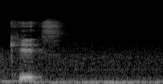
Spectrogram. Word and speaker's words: Quiks: But this episode was brought to you by Kicks, an urban shoe brand developed by yours truly. It's spelled Quiks.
